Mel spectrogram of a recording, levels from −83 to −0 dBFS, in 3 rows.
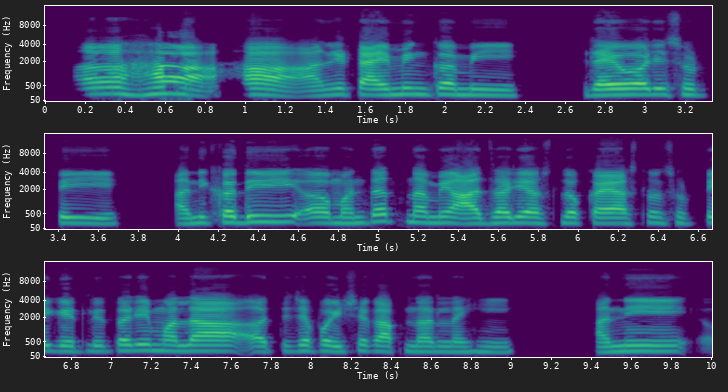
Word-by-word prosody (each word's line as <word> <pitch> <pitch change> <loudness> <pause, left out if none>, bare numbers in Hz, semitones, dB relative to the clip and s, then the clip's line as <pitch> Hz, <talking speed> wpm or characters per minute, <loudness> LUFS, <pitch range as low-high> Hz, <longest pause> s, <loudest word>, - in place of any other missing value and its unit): अ, 200 - -2 0.2
हां, 220 +4 +4
हां. 200 -1 +6 0.2
आणि 180 +5 -2
टायमिंग 200 +2 +4
कमी 195 -2 -1 0.5
रविवारी 195 +2 +4
सुट्टी 185 -3 -6 0.3
आणि 175 +3 -3
कधीही 215 +2 0 0.2
म्हणतात 190 +6 -2
ना, 205 -1 0
मी 195 0 -2
आजारी 185 +2 +3
असलो, 185 0 -1
काय 180 -1 +4
असलो 180 +2 0
सुट्टी 180 +1 -8
घेतली, 175 0 -5
तरी 195 +1 0
मला 190 -1 +1 0.4
त्याचे 180 +1 -7
अ, - - -4
पैसे 185 +1 -4
कापणार 170 -1 -2
नाही. 165 -1 -11 0.4
आणि 180 +3 -3
185 Hz, 160 wpm, -24 LUFS, 175-195 Hz, 0.5 s, हां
